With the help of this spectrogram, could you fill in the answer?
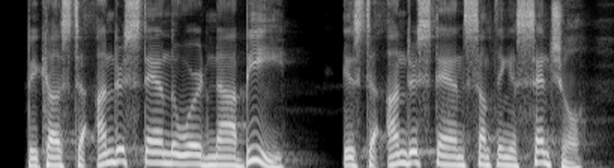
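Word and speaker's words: נביא: Nabi spelled in Hebrew nunb yad alf. Four letters two syllables nabi. The accent falls on the second syllable nabi.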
